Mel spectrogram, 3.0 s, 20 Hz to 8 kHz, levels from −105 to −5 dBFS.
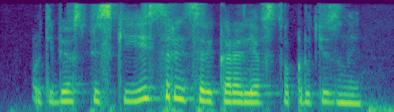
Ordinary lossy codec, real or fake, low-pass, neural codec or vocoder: AAC, 32 kbps; real; 7.2 kHz; none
